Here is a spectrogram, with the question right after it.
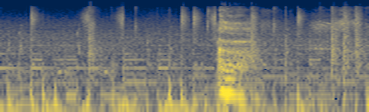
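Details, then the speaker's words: One short, harsh throat clear from an adult woman recovering from laryngitis, over steady background game music during a livestream. "excuse me again while I cough oh God that's very very nasty cough very nasty cough my apologies"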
